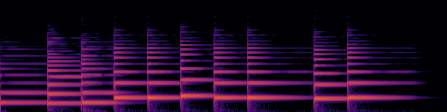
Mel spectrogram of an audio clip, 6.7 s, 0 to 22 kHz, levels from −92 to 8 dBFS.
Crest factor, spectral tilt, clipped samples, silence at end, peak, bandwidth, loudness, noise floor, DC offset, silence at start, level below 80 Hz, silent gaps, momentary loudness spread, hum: 14 dB; -3 dB/octave; under 0.1%; 0.55 s; -22 dBFS; 8.6 kHz; -36 LUFS; -74 dBFS; under 0.1%; 0 s; -78 dBFS; none; 12 LU; none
